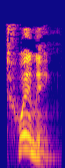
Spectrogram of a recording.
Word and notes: twinning: British English

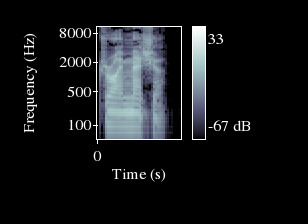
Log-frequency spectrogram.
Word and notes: dry measure: British English

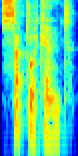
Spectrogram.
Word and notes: supplicant: American English

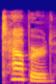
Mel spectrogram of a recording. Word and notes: tabard: American English

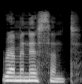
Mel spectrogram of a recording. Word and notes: reminiscent: American English

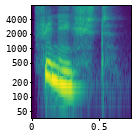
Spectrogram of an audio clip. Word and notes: finished: British English

